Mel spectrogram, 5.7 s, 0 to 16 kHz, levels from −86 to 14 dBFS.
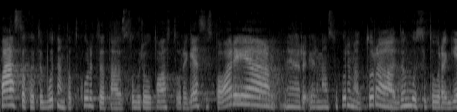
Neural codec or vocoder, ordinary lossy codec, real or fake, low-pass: vocoder, 44.1 kHz, 128 mel bands, Pupu-Vocoder; MP3, 48 kbps; fake; 14.4 kHz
